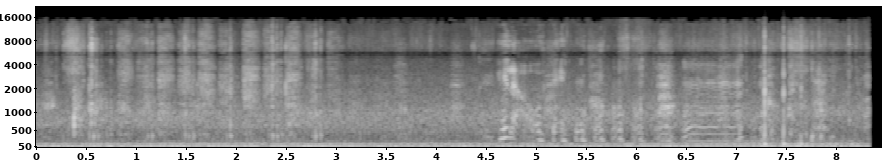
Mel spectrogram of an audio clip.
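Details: English Bulldog Moll the Doll and English Bull Terrier Bailey playing together: brief whimpering whines and a held, wavering whine late on, amid panting, rustling and a person's calm voice speaking to the dogs.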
